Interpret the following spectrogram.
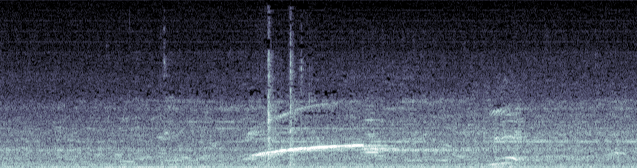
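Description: An emergency-vehicle siren gives one short wind-up about two and a half seconds in. It rises in pitch for about a second, holds briefly, then dies away. Two sharp clicks come near its start.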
